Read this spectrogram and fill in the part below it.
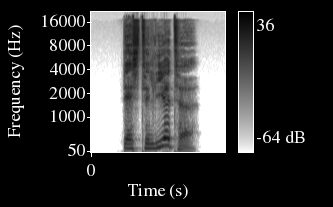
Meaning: inflection of destillieren: 1. first/third-person singular preterite 2. first/third-person singular subjunctive II
- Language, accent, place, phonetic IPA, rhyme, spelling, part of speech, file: German, Germany, Berlin, [dɛstɪˈliːɐ̯tə], -iːɐ̯tə, destillierte, adjective / verb, De-destillierte.ogg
